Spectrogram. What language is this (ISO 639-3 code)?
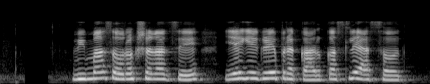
mar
